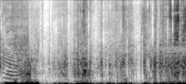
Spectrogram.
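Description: A spoken "now" at the start, then three or four short bursts of rustling, crinkly noise from a hand-held phone being handled and rubbed against its microphone.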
